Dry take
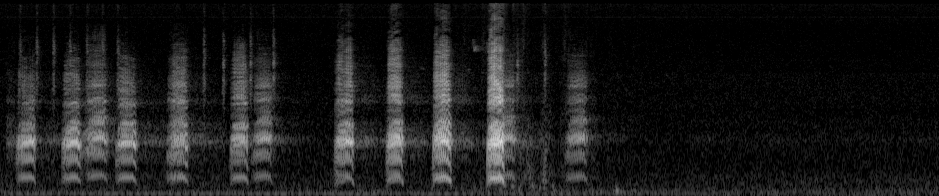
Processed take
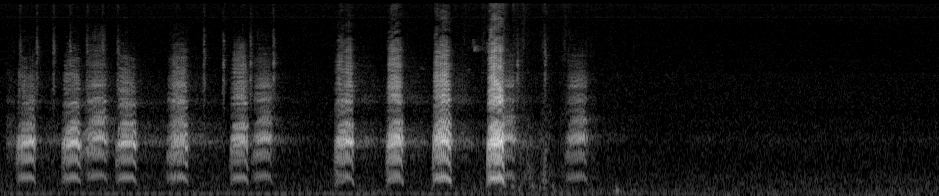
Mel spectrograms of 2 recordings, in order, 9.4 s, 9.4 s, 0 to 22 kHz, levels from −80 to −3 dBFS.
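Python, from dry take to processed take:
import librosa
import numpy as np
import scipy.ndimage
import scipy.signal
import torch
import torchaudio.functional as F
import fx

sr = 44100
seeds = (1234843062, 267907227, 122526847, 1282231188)

y = fx.peak_eq(x, sr, hz=79.0, db=-7.0, octaves=0.48)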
